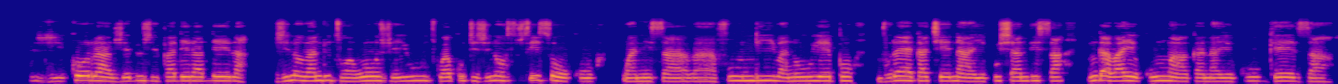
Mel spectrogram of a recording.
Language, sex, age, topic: Ndau, male, 36-49, education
